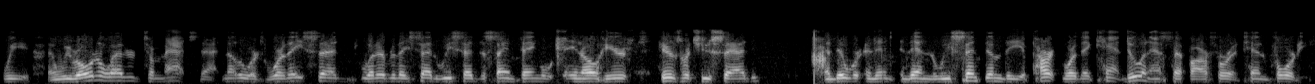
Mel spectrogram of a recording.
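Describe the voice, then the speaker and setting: Hosting a conference call by phone, a man speaks in a medium pitch with fairly even intonation and a moderate pace. His casual explanations ramble and self-correct, peppered with "um" and "see?", and the audio sounds muffled.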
